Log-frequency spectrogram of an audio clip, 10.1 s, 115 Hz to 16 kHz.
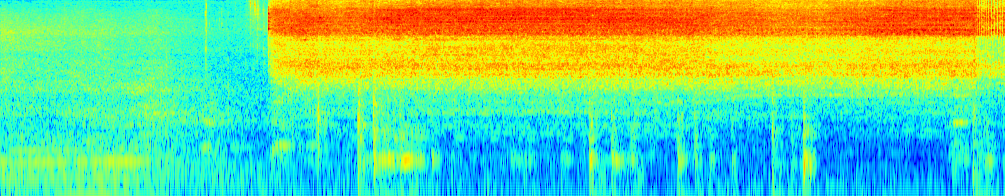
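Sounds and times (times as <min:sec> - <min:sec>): bicycle hub ratchet buzzing: 0:02.7 - 0:10.0.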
